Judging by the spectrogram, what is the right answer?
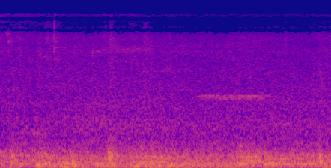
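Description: Sydney Trains double-deck electric suburban train running close by at the platform, a steady low rumble of wheels and traction equipment, with a faint brief high whine about three seconds in.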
